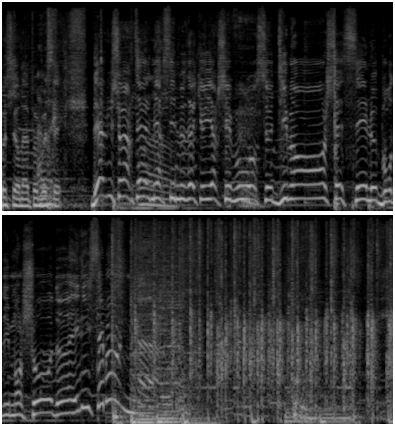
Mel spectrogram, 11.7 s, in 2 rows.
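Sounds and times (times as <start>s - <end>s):
speech: 0.0s - 8.6s
applause: 7.5s - 11.7s.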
